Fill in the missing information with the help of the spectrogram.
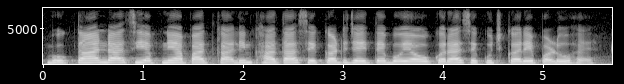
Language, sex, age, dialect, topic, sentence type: Magahi, female, 25-30, Southern, banking, question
